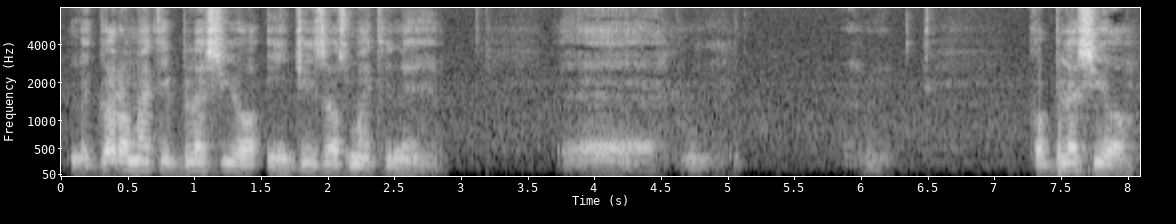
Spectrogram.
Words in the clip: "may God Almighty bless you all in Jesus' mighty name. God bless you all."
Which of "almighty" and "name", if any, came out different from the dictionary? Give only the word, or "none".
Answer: almighty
